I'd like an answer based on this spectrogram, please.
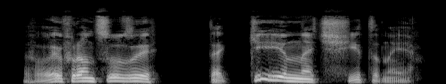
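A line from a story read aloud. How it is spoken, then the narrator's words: Grumbling. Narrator (Russian): проворчал Джессоп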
